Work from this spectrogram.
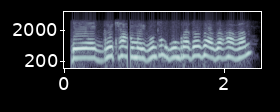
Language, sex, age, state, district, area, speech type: Bodo, female, 18-30, Assam, Kokrajhar, rural, conversation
